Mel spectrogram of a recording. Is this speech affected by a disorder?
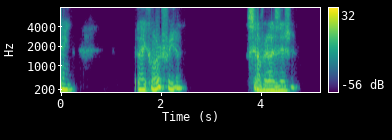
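Yes: Parkinson's disease; unsteady walking.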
